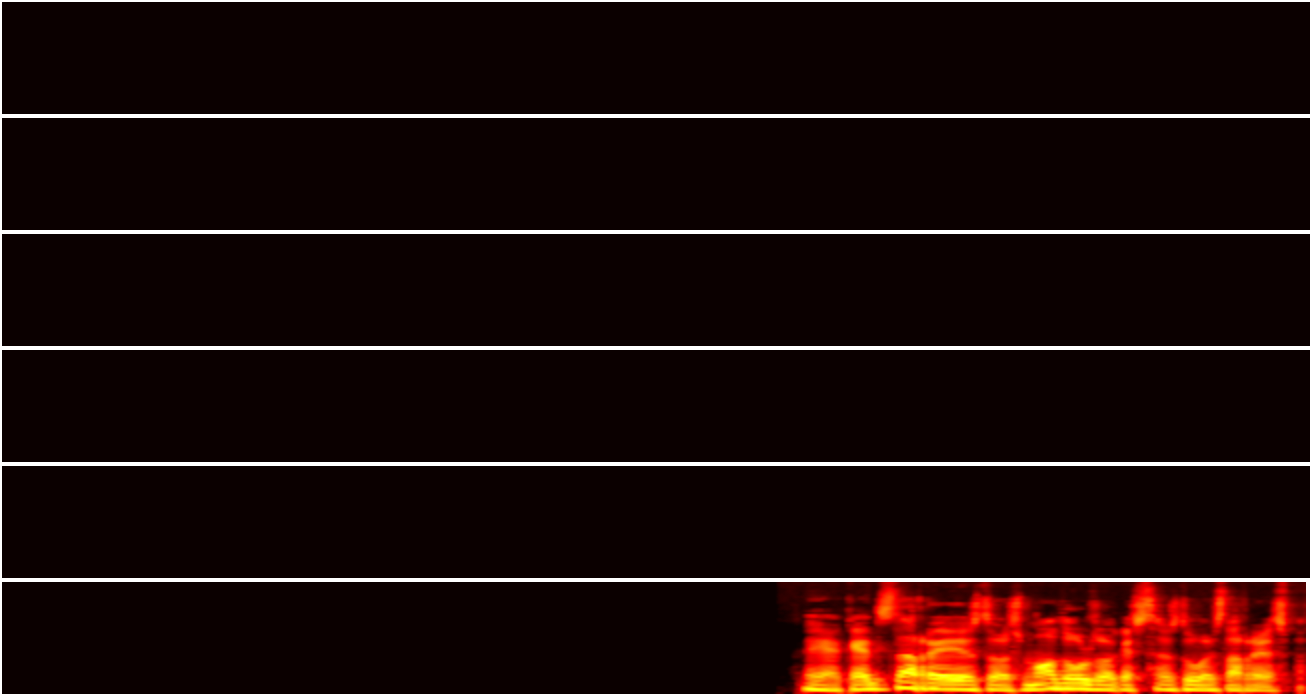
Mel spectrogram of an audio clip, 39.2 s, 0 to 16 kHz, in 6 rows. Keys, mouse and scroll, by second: 1.7 click, 2.7 g, 3.4 click, 4.4-5.7 scroll down 1, 5.7 click, 6.7 click, 9.1 click, 10.1 click, 11.0-12.4 drag, 12.6-14.4 drag, 13.5-14.4 scroll down 1, 14.4 scroll up 1, 14.6-15.0 shift+middle drag, 14.6 shift+scroll down 1, 15.6-16.8 middle drag, 16.2-17.4 drag, 17.8-21.9 drag, 21.7-22.7 scroll up 1, 22.2-23.1 middle drag, 22.2-22.9 typing, 24.2-24.6 shift+scroll down 1, 24.3 shift+middle click, 24.6-25.4 typing, 24.8-25.2 scroll up 1, 26.9 typing, 28.4-29.8 drag, 29.0-29.8 scroll down 1, 29.8-30.8 middle drag, 30.0-30.8 scroll up 1, 30.8-31.9 drag.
